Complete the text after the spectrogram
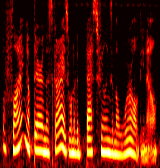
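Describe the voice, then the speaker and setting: Casting: woman as dragon queen for intimate audio roleplay. Dark, mellow tone; possessive, teasing, secretly tender, soft-spoken and coaxing. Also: medium pitch, very animated, fast, no echo. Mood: wistful, tender. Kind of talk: intimate roleplay audio drama addressed to the listener.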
